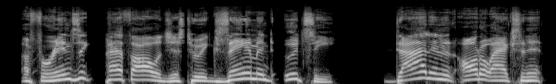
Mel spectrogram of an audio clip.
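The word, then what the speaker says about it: Ötzi: So Adam actually helped me when we started, helped me pronounce this first one correctly. So this is the curse. You're welcome. The curse of Utsi.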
